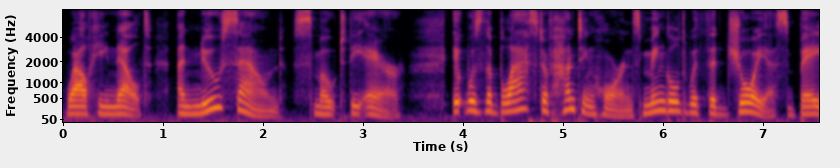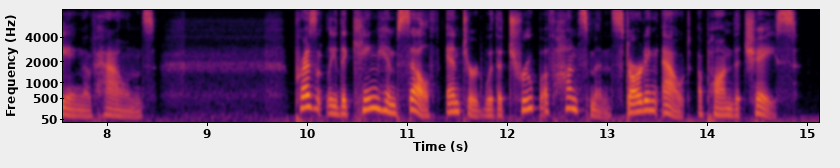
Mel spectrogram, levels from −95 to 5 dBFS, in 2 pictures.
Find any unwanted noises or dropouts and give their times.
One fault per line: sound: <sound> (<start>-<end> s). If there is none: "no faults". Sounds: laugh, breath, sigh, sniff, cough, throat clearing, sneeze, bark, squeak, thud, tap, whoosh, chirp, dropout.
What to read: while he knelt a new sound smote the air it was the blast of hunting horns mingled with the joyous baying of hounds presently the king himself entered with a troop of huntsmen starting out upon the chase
no faults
